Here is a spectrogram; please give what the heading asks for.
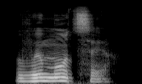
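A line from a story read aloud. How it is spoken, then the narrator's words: Sigh. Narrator (Russian): вздохнул Шелтер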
